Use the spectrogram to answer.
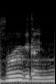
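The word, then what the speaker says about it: Roegadyn: I don't like that it's actually Rugadin. Like, it ruins the whole point. This is why we need a pronunciation guide.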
